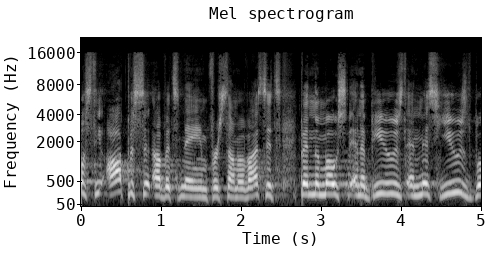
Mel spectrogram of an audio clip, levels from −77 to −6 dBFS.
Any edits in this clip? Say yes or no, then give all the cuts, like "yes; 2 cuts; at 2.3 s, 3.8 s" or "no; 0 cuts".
yes; 1 cut; at 3.3 s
